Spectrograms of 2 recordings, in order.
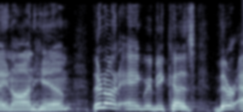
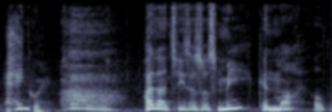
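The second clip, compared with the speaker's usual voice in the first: mock shocked gasp; 3 semitones higher, slower than usual. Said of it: "You're going".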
